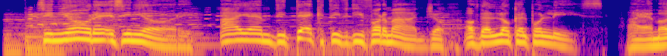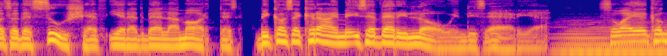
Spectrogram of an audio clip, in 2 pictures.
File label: English With Italian Accent Voicereel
